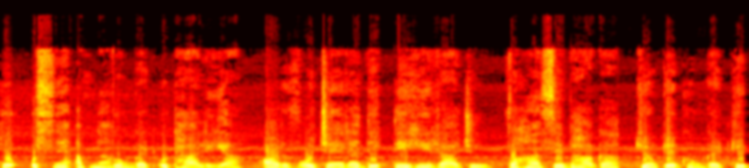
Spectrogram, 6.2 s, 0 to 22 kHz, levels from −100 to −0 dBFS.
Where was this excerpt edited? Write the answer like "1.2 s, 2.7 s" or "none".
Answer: 0.9 s, 2.0 s, 4.1 s, 5.2 s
